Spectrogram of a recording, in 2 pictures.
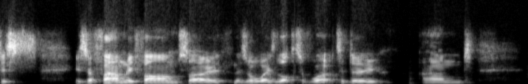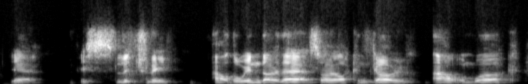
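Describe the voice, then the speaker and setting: A man's fairly slow, monotone, flat delivery. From England, Cambridgeshire. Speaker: trials rider and farmer. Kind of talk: casual interview.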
